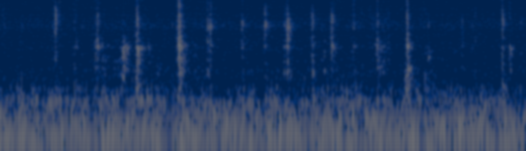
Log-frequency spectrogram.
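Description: Fingertips and palms pressing and patting liquid foundation into facial skin, giving faint, irregular light taps and sticky clicks, several a second, over a low steady hum.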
